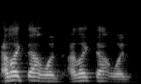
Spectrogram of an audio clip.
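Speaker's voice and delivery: put-on pointing at planets like a kid in a candy store; eager picking. Retelling to host how he eagerly chose planets, eager.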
